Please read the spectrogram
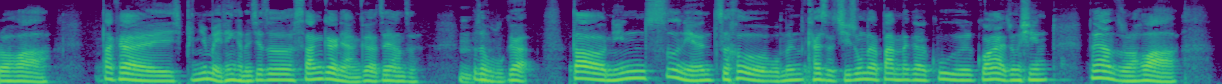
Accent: China; 我们中国人说开夫妻店

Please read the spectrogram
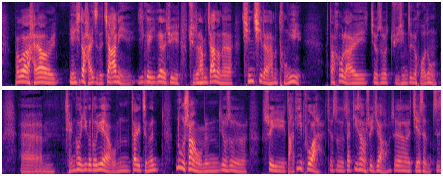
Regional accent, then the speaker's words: China; 我们中国人说开夫妻店

